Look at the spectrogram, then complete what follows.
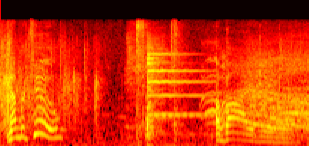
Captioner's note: bell dinging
